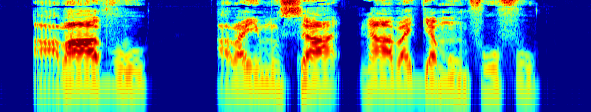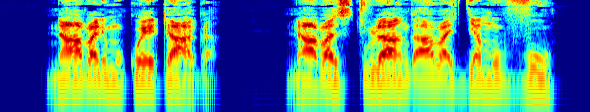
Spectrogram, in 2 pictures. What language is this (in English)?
Ganda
